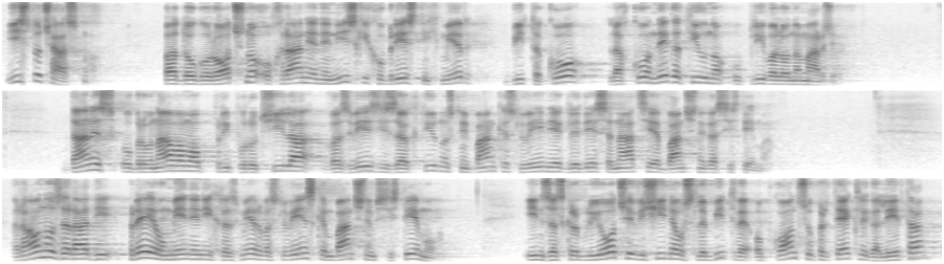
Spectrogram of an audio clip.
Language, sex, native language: Slovenian, male, Slovenian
